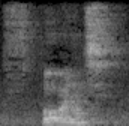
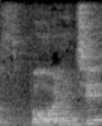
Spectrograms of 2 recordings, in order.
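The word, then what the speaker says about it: sponge: അടുത്ത വാക്ക് നമ്മൾ എല്ലാവരും തെറ്റായിട്ട് ഉപയോഗിക്കുന്ന വാക്കാണ് സ്പോഞ്ച്. സ്പോഞ്ച് എന്ന് പറയുന്ന വാക്കിന്റെ കറക്റ്റ് ആയിട്ടുള്ള ഉച്ചാരണം സ്പോഞ്ച് എന്നല്ല, മറിച്ച് സ്പഞ്ച് എന്നാണ്.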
